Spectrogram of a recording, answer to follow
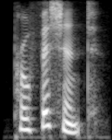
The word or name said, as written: proficient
